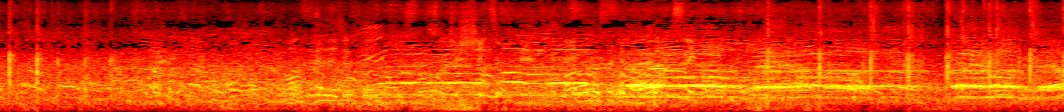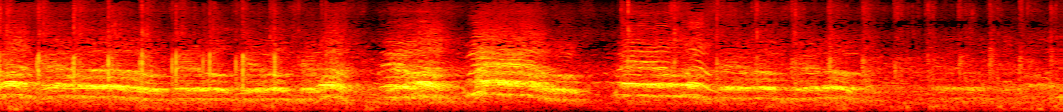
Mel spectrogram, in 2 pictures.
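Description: A large crowd of men sings a loud chant together in an open stadium.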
